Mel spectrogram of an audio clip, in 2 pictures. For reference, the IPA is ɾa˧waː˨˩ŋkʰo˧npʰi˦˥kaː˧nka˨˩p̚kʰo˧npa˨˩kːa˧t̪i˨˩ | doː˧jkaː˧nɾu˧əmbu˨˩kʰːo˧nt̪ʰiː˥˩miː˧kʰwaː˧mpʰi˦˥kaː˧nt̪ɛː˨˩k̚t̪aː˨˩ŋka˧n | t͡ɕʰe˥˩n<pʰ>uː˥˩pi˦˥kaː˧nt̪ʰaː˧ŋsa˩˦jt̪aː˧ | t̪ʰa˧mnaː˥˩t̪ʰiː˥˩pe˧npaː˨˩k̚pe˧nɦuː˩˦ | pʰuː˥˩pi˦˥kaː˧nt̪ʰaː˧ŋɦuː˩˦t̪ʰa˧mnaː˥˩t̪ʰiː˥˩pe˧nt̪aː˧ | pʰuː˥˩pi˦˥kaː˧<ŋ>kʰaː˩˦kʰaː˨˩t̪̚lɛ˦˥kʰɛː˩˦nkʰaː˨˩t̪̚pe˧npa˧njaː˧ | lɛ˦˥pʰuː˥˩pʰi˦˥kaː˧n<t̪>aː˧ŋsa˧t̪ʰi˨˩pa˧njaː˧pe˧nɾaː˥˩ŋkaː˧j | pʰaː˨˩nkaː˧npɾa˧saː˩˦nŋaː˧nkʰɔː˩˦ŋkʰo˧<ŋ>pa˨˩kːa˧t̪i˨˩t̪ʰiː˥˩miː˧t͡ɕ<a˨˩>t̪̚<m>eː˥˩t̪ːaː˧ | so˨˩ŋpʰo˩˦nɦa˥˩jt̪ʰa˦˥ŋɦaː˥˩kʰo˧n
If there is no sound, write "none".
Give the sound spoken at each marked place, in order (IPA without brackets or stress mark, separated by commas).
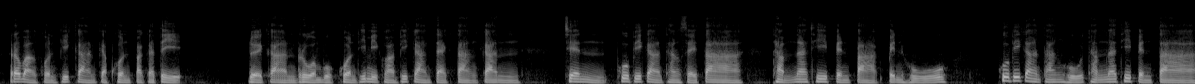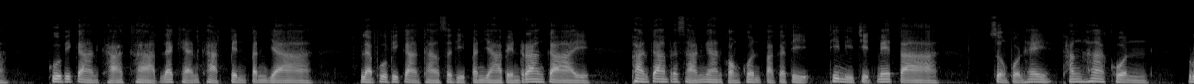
pʰ, n, t̪ʰ, n, i˨˩, m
